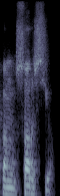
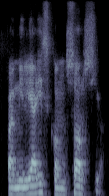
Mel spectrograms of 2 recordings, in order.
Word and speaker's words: Familiaris Consortio: Se pronuncia consorcio. Familiaris Consorcio.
